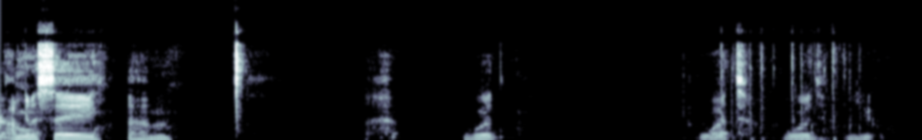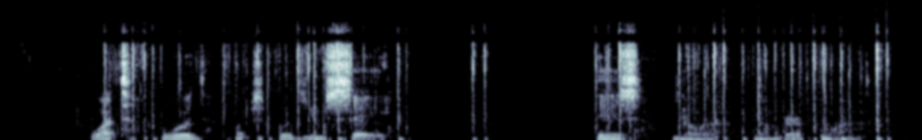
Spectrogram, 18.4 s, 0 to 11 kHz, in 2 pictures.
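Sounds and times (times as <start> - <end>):
speech: 0.0 - 1.7, 4.6 - 5.0, 7.0 - 8.8, 10.2 - 13.1, 15.2 - 17.8
typing on a computer keyboard: 7.2 - 8.6, 10.2 - 13.3, 14.0 - 14.2, 15.2 - 18.2.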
